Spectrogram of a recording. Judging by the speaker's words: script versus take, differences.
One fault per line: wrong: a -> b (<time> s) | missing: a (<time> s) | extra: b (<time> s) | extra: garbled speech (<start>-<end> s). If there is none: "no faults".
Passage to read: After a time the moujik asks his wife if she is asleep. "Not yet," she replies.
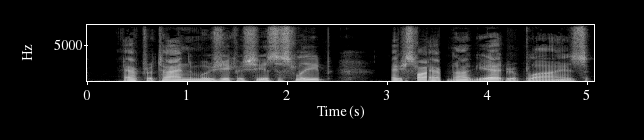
missing: asks his wife (1.5 s)
extra: garbled speech (3.0-3.5 s)
missing: she (4.2 s)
